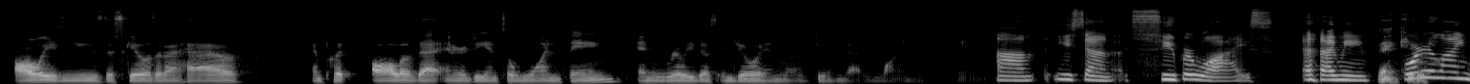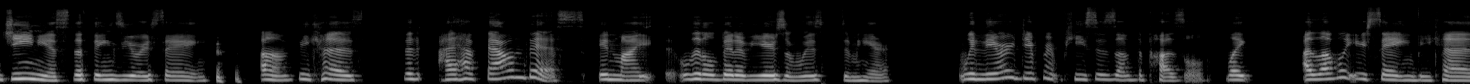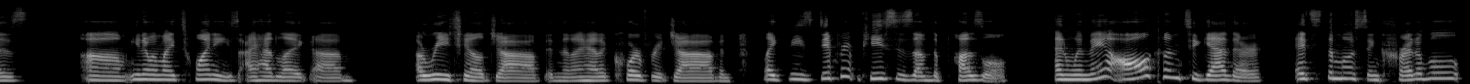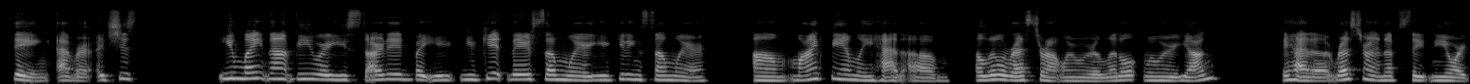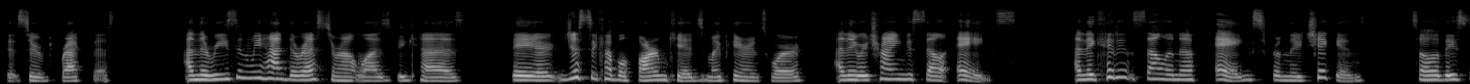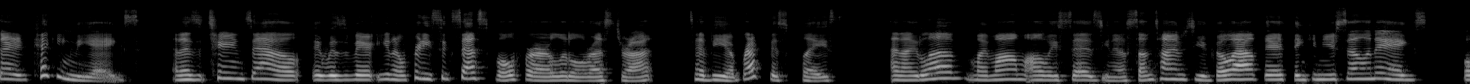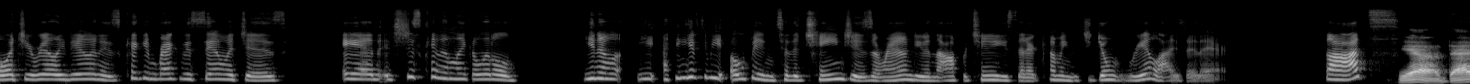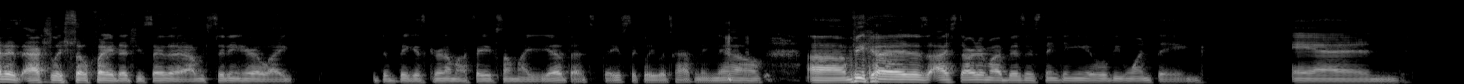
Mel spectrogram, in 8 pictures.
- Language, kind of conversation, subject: English, unstructured, Do you think it’s okay to give up on a dream?
- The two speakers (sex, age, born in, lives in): female, 50-54, United States, United States; other, 30-34, United States, United States
- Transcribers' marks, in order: chuckle; laughing while speaking: "Thank you"; laugh; laugh; laughing while speaking: "because"; drawn out: "And"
